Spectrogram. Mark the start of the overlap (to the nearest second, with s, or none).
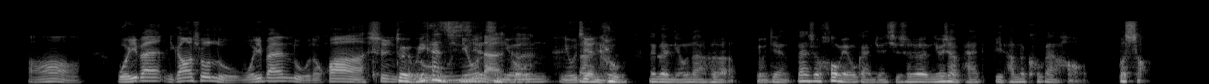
4 s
